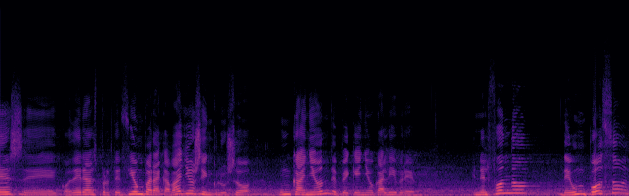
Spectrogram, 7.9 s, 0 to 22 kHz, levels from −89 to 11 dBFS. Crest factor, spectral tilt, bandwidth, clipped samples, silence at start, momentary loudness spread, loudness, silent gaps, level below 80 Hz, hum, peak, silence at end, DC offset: 18 dB; -5.5 dB/octave; 12 kHz; under 0.1%; 0 s; 12 LU; -33 LUFS; none; -88 dBFS; none; -14 dBFS; 0 s; under 0.1%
